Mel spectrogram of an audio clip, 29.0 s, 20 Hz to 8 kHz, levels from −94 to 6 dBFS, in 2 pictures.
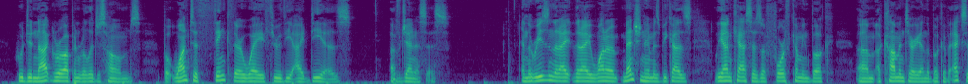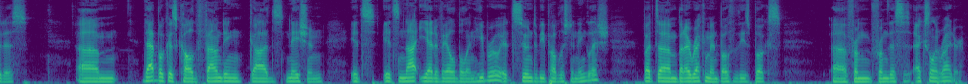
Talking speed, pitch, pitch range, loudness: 170 wpm, 120 Hz, 115-125 Hz, -23 LUFS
